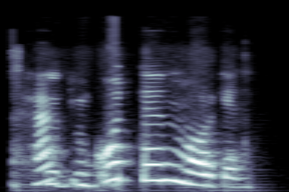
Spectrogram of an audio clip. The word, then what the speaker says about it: guten Morgen: Um, good, good morgen. guten morgen. – guten morgen. – Ah, ah, guten morgen. Ya, richtig. Bien.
